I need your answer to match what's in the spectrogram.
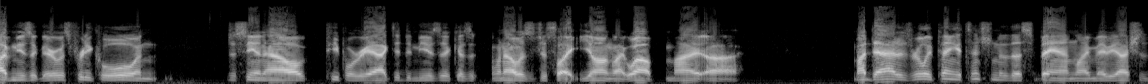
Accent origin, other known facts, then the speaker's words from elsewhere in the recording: Atlanta, Georgia, United States; born there; also born or lived in Athens; now in Nashville, United States; No, I'm originally I was born in Atlanta, and I went to school at UGA, so I lived in Athens, Georgia for a good bit, and then eventually just kind of felt it was the right move to head to Nashville for a bit.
